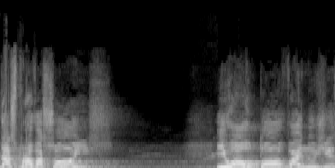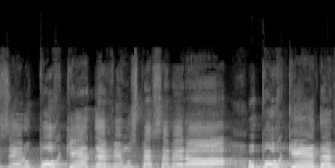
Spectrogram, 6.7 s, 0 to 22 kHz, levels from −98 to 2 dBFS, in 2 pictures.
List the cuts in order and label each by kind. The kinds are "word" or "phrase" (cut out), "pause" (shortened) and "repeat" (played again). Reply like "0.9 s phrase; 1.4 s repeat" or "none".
none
